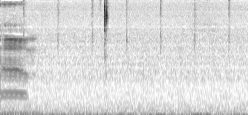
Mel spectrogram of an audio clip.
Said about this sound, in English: And I'm just keeping the theme of, like, driving in my car.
